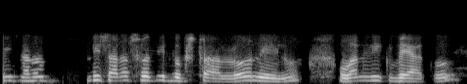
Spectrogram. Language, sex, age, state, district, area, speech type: Telugu, male, 60+, Telangana, Warangal, urban, conversation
